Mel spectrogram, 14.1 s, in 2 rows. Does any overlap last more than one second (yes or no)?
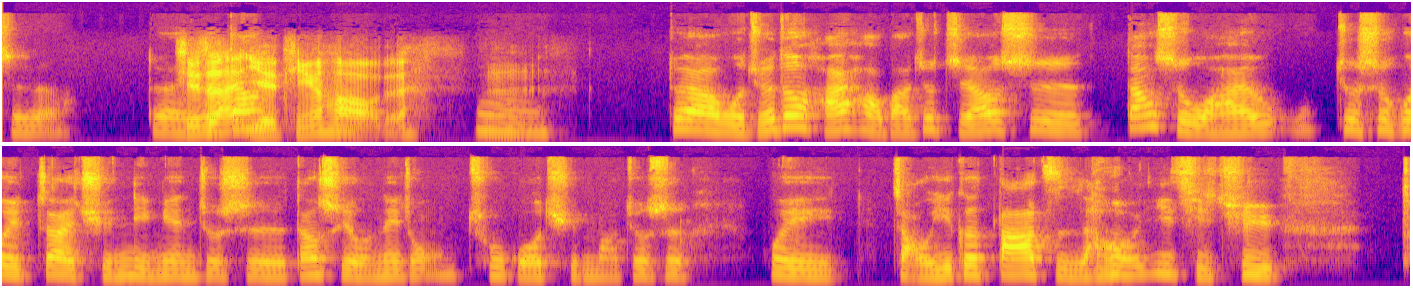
yes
